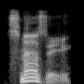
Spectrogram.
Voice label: "snazzy", British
